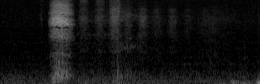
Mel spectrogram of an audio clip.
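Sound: sniffing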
